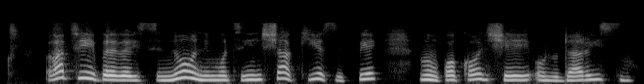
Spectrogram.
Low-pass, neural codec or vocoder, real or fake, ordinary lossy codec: 7.2 kHz; codec, 16 kHz in and 24 kHz out, 0.6 kbps, FocalCodec, streaming, 2048 codes; fake; Opus, 32 kbps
